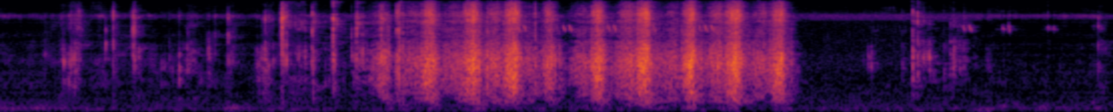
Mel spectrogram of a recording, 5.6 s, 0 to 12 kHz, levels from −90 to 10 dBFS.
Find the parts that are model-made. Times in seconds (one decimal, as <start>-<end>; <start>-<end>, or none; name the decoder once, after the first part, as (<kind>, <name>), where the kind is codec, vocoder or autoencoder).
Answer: 0.0-1.5 (codec, HILCodec); 4.9-5.6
